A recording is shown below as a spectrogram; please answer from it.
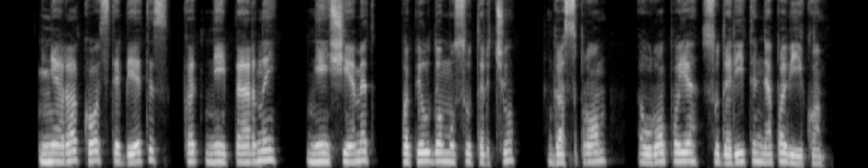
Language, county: Lithuanian, Telšiai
